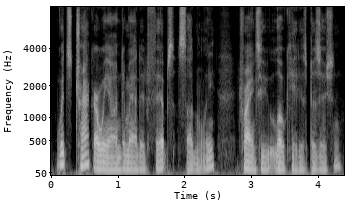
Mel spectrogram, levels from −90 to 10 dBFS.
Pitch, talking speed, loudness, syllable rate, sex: 90 Hz, 175 wpm, -21 LUFS, 5.8 syllables/s, male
